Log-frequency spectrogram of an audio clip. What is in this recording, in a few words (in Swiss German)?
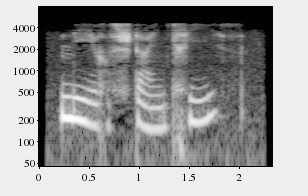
"nieresteinkriis", Bas Rhin; medecine; colique nephrétique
